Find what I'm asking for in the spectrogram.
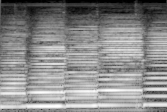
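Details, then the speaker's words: Delhi-style harmonium, other reed muted with a thin blade: higher-register (male) reed plays a clear, steady note with no rattle or buzz, confirming that side is fine while the bass reed buzzes. "This was the note. The sound is fine. So I know that on this side, on the higher register, on the male, is fine."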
